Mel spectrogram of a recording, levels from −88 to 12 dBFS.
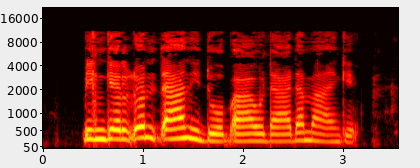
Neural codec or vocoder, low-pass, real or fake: vocoder, 44.1 kHz, 128 mel bands every 256 samples, BigVGAN v2; 10.8 kHz; fake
